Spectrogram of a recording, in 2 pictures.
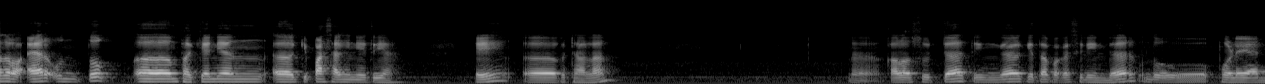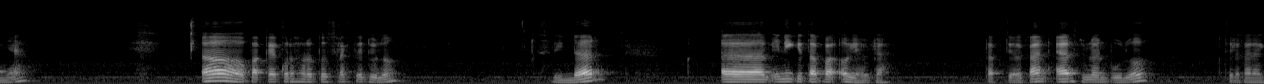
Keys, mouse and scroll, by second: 3.0 middle click, 3.5 Tab, 3.9 Tab, 4.4 click, 5.0 right click, 5.3 middle click, 5.7 e, 8.4 KP_1, 8.9 shift+middle click, 10.3 shift+a, 12.0 right click, 12.2 Tab, 12.8 shift+a, 15.3 ctrl+z, 15.8 shift+s, 16.9 shift+s, 17.8 shift+a, 21.4 click, 23.1 click, 23.5 s, 24.6 r.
